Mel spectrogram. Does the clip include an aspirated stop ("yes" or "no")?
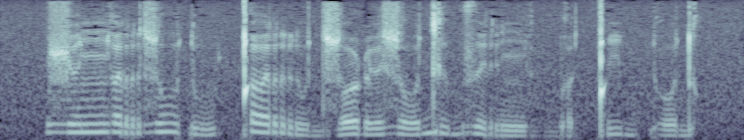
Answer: no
